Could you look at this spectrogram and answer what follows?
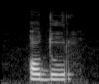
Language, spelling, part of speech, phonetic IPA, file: Polish, odór, noun, [ˈɔdur], Pl-odór.ogg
